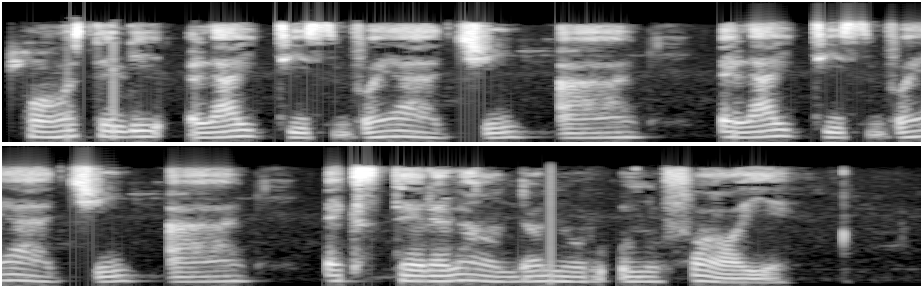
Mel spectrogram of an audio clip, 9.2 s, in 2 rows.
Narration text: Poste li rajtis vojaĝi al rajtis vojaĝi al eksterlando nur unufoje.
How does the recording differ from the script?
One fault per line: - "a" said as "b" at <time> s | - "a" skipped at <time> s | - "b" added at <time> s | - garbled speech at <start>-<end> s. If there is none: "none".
none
